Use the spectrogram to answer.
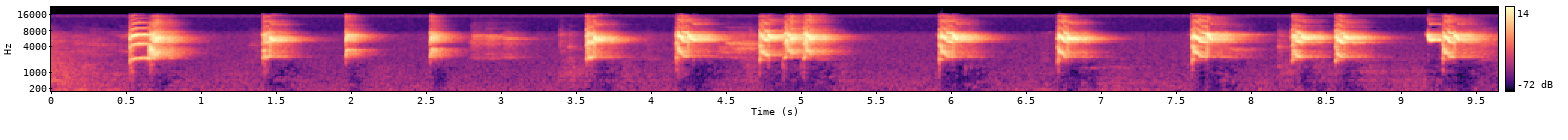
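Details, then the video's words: Lovebird kept as a fighter, excited by the sight of a rival: sharp, piercing high chirps given one by one or in quick pairs, roughly every half second to second, with brief pauses. "Terpancing Emosi Begitu Lihat Lawan, Lovebird Fighter ini Langsung Narung"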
